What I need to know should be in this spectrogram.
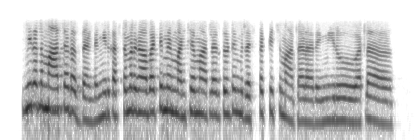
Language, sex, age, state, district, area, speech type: Telugu, female, 18-30, Telangana, Siddipet, urban, conversation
